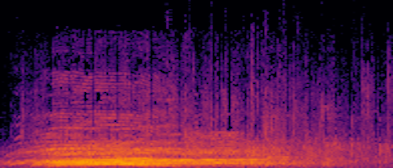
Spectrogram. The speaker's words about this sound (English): And so we give you a big cheer from this venue, and why don't you cheer back and we might even hear you, okay? We give you a cheer.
